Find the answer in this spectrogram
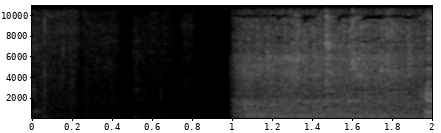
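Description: About a second of near silence, then a steady hiss with a faint low hum cuts in abruptly: the indoor room sound of a shopping centre.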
